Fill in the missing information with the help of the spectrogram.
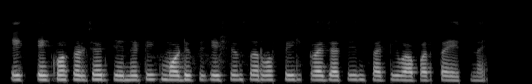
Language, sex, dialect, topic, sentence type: Marathi, female, Varhadi, agriculture, statement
